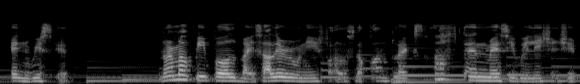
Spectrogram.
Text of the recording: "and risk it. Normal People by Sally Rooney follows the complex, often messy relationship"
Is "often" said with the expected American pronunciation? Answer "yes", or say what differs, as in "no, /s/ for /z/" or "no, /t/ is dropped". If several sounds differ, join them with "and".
yes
